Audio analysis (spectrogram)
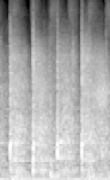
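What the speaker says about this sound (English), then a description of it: "grab a big hammer and hit it" Heavy hammer blows striking a decaying car's body panel to knock it back into shape, four sharp metallic whacks spaced about a third of a second apart, close and loud with no talking.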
